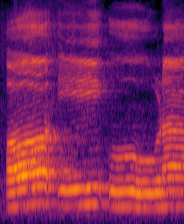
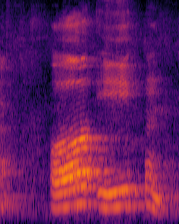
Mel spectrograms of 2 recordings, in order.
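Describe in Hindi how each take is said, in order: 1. अंतिम n पूरा बोला जाता है, इसके साथ स्वर है। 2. अंतिम n आधी लंबाई का है, इसके बाद कोई स्वर नहीं। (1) "हमको इस तरीके से नहीं बोलना है" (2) "इसका जब हम उच्चारण करेंगे तो इस तरीके से करना है"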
